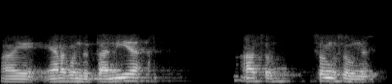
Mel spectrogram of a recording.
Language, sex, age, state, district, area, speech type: Tamil, male, 18-30, Tamil Nadu, Namakkal, rural, conversation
